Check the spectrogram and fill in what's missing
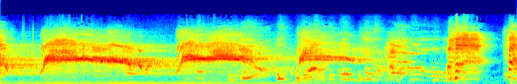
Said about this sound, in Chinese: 当耶稣在会堂中宣讲天国的福音的时候，突然被恐怖的尖叫声打断了。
